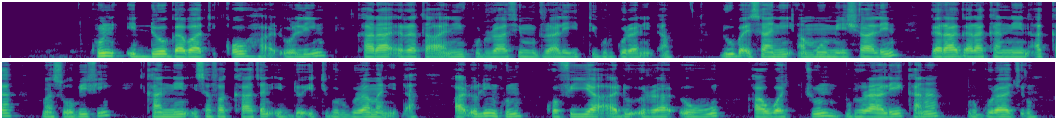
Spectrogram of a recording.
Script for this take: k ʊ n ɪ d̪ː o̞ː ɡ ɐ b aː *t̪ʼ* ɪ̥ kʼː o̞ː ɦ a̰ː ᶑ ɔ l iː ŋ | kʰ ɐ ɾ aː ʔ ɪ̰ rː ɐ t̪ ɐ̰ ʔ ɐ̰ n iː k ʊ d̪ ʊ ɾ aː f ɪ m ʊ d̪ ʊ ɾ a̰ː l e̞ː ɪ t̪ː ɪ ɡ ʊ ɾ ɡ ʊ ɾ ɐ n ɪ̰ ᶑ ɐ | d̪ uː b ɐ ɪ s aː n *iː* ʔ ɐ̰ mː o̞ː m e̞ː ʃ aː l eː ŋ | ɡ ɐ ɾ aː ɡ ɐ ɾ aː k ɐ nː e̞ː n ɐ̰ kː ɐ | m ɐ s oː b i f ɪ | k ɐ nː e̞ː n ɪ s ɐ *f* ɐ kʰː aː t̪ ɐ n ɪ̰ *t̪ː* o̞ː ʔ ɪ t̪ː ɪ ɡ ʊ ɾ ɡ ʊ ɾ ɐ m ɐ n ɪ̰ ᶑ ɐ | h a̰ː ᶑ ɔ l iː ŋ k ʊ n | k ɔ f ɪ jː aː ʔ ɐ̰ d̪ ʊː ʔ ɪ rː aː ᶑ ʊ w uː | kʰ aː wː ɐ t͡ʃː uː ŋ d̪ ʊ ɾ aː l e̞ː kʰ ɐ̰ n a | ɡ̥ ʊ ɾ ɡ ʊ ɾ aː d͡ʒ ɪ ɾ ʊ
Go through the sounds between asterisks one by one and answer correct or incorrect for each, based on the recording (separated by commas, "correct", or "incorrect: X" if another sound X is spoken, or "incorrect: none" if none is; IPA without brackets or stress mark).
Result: correct, correct, correct, incorrect: d̪ː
